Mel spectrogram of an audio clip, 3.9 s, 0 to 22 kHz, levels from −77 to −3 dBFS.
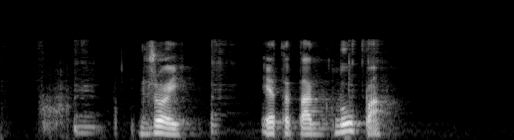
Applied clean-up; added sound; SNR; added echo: neural mask model RNNoise.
